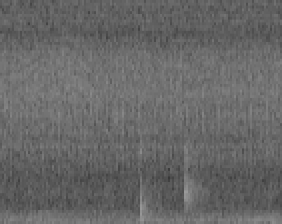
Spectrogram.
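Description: A cue tip taps a snooker ball.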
